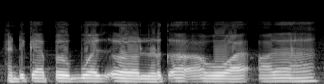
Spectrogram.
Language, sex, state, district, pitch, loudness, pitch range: Hindi, male, Punjab, Pathankot, 145 Hz, -9 LUFS, 140-145 Hz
